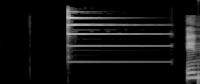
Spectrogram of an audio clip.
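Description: A single bell-like ding sound effect struck about two-thirds of a second in, marking the change to the next item in the countdown. It rings with a clear, steady tone, fades over about a second and then cuts off.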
